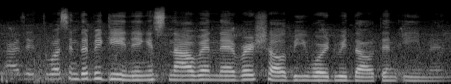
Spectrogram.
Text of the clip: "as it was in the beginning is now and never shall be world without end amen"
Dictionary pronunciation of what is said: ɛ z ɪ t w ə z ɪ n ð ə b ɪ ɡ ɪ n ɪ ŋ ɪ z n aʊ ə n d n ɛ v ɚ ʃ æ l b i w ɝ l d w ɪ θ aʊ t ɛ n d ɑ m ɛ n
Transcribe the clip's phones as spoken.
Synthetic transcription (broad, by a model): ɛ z ɪ t w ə s ɪ n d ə b ɪ ɡ ɪ n ɪ ŋ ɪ s n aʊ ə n n ɛ v ɚ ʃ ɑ l b i w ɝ d w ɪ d aʊ t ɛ n ɑ m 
